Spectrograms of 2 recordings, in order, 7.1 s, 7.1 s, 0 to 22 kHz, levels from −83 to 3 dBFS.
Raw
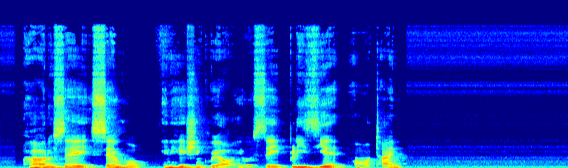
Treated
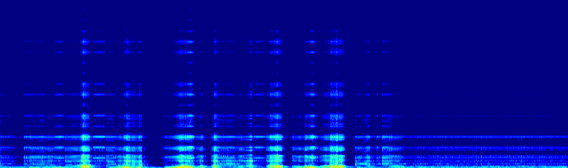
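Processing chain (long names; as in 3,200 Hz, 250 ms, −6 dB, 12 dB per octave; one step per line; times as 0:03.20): samples sorted by size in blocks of 32 samples
high-shelf EQ 6,400 Hz −12 dB
brickwall limiter −15.5 dBFS, peak gain reduction 9.5 dB
mains-hum notches 60/120/180/240/300/360 Hz
reversed playback
downward compressor 20 to 1, threshold −34 dBFS, peak gain reduction 16 dB
reversed playback
EQ curve with evenly spaced ripples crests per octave 1.5, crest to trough 18 dB
repeating echo 75 ms, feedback 37%, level −19 dB
noise gate −29 dBFS, range −20 dB
upward compression, threshold −49 dBFS
level +2.5 dB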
